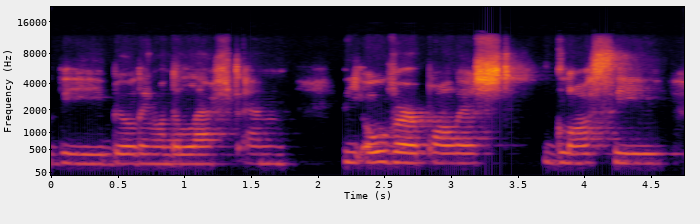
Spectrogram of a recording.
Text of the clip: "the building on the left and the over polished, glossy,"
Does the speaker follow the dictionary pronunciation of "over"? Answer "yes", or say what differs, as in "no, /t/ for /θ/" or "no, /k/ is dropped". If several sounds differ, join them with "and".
yes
